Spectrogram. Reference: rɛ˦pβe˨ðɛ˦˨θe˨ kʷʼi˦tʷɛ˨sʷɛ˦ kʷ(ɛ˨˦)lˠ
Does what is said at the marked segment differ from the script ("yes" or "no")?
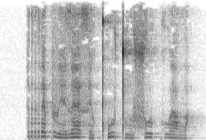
yes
